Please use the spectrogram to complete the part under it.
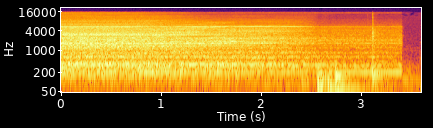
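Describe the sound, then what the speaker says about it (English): Steady broadband whir of a Creality K1 Max 3D printer's part cooling fan and rear exhaust fan running at full speed, loud and constant, then cutting off abruptly near the end. "the additional part cooling fan and rear exhaust fan a bit loud when on full"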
